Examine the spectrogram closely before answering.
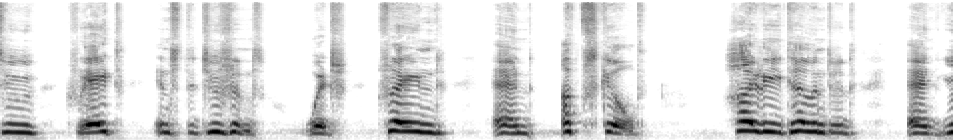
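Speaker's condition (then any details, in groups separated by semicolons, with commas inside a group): Quadriplegic cerebral palsy, severe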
